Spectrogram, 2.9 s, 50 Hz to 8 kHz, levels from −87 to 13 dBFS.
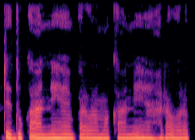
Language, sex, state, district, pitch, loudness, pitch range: Hindi, female, Uttar Pradesh, Hamirpur, 215 Hz, -16 LUFS, 210-215 Hz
